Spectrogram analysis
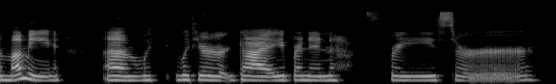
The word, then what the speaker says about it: Fraser: And then curiously enough, I watched The Mummy with your guy Brendan Fraser. Rhymes with razor.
